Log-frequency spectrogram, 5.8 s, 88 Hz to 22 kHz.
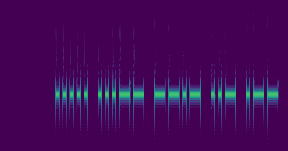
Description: Morse code, heard as a keyed tone, about 17 wpm, 700 Hz. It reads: 53QUW
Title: Code Groups - 5 Letter:Numbers - 17wpm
